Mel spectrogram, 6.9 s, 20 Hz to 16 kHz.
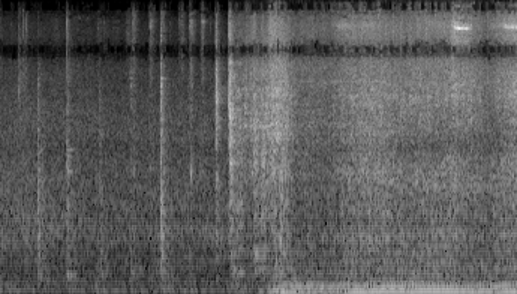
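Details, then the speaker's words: Cab-over Chevy van conversion V8 started on straight pipes with no mufflers fitted yet (previously open straight manifolds); cranks then catches into a loud, deep, open unmuffled rumble, not overly loud. "Let's see what it sounds like just through the straight pipes. Said I don't have mufflers on it yet, but it's got to sound better than what it did with the coming out straight manifolds."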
